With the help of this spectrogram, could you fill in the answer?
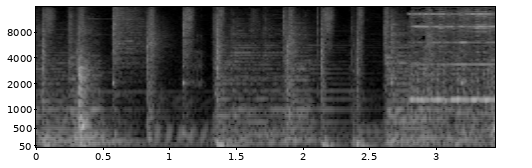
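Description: A telephone rings with a bright, melodic electronic ringtone, repeating in quick bursts of rising and falling tones. It's fairly loud and steady throughout, with no voices.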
